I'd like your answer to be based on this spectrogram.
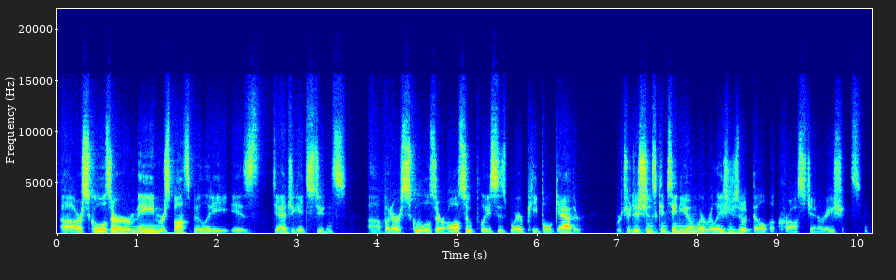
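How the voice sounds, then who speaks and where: A man giving an earnest, measured presentation to a school board, with occasional ums. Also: medium pitch, bright, forceful tone, low-quality recording. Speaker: school finance official.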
